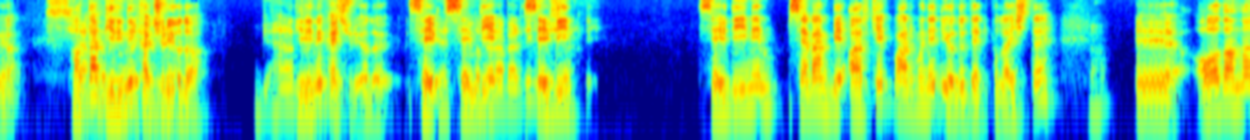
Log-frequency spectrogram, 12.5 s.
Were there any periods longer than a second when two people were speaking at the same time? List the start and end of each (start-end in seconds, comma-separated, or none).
0.7-2.0, 4.4-5.7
